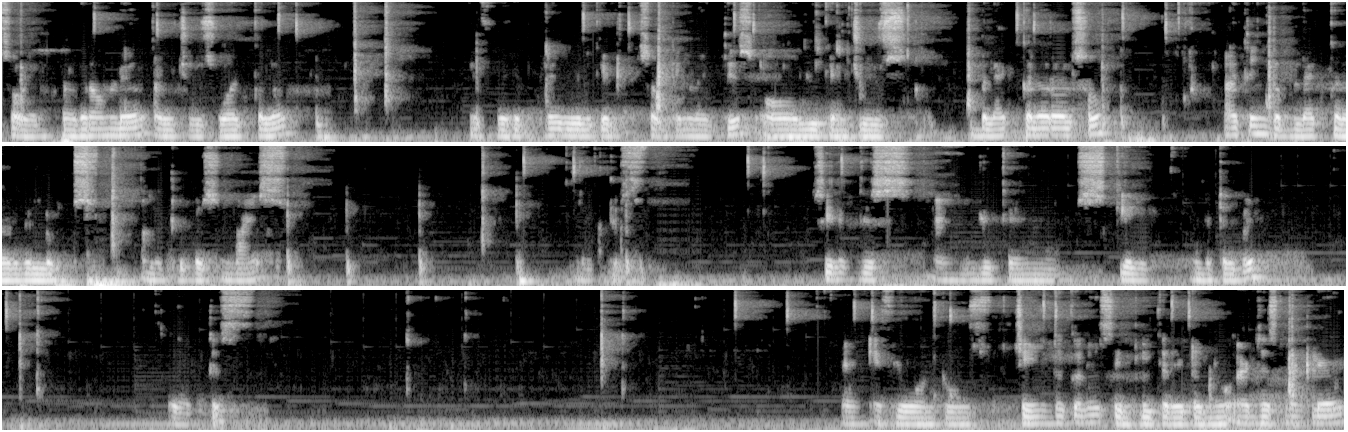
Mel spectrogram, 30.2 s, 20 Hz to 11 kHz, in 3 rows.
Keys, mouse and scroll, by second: 0.6-1.3 drag, 2.7 space, 4.3-4.9 click, 6.2 ctrl+y, 7.6 click, 8.7 Return, 10.7 space, 13.5 space, 14.0-14.6 drag, 20.3 space, 23.0 space, 25.6-26.2 click, 27.2 right click, 27.9 click.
